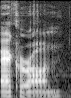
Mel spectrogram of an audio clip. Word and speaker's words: Acheron: my in a monologue everyone calls her acaron but something just tells me that she's an asheron considering that she turns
